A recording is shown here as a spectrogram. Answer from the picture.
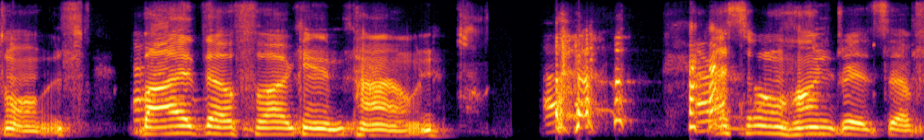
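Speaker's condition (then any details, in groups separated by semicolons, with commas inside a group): Motor neuron disease; form of ALS (Lou Gehrig's disease), brain not talking to muscles, first sign about 4 years ago; can no longer dance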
